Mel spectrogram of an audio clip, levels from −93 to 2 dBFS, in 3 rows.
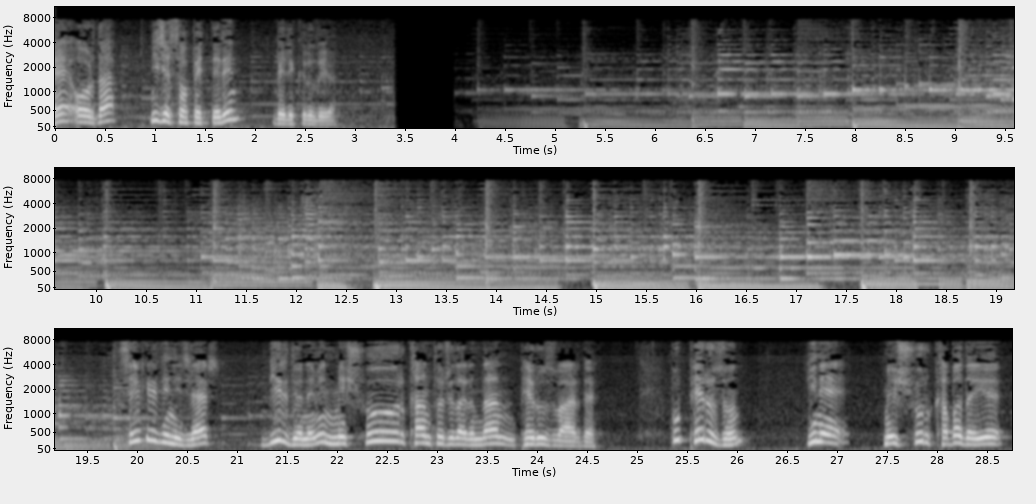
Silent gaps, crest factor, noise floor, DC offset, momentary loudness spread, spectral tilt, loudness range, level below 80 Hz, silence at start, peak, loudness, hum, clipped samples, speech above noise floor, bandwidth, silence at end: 3.45-3.91 s; 18 dB; -55 dBFS; under 0.1%; 16 LU; -6 dB/octave; 14 LU; -38 dBFS; 0 s; -4 dBFS; -22 LUFS; none; under 0.1%; 36 dB; 8 kHz; 0.1 s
